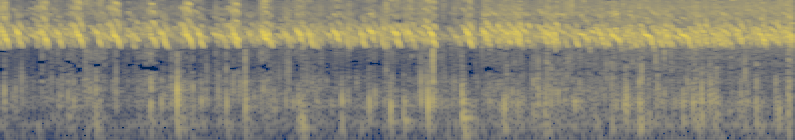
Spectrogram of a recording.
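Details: A crowd of chicken chicks calls nonstop, their piercing descending cheeps blending into a dense chatter, with quiet tapping and shuffling sounds beneath.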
